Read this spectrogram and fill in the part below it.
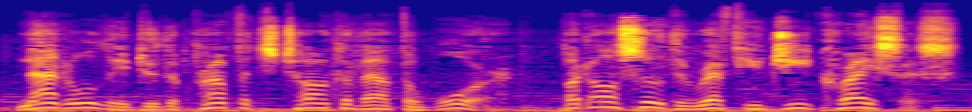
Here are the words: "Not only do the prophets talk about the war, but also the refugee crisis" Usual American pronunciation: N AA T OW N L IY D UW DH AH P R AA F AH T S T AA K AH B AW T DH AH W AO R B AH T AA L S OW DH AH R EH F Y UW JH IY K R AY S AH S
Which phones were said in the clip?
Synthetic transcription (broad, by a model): N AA T OW N L IY D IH DH AH P R AA F AH T S T AA K AH B AW T DH AH W AO R B AH T AA L S OW DH AH R EH F Y UW JH IY K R AY S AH S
